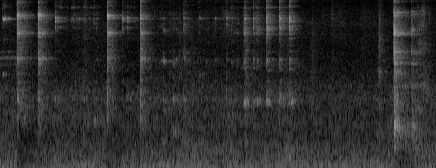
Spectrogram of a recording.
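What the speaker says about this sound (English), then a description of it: "We'll just mix this ingredients well." A spoon stirs dry biscuit ingredients of wheat flour, salt, baking powder and baking soda in a bowl, with close sharp clinks against the bowl in an irregular rhythm over a soft dry rustle.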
